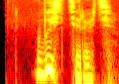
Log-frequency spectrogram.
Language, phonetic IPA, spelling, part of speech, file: Russian, [ˈvɨsʲtʲɪrətʲ], выстирать, verb, Ru-выстирать.ogg
- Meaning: to wash, to launder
